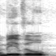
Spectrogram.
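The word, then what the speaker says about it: Miéville: So starting off with August's Book of the Month, The Book of Elsewhere by Keanu Reeves and China Mieville.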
